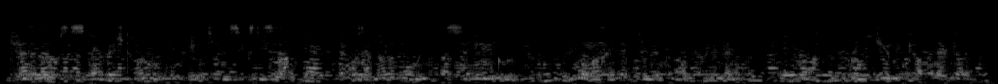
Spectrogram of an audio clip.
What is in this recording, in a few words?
male liverec 130ms 5cm; SiSEC08; SiSEC underdetermined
